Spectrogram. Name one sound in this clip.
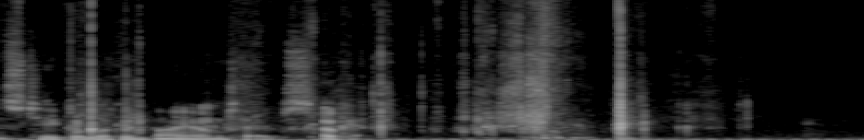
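Paper pages rustle and crinkle under a hand.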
